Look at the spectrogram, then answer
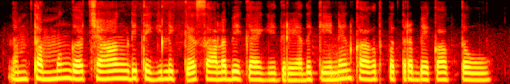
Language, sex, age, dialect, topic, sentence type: Kannada, female, 18-24, Dharwad Kannada, banking, question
